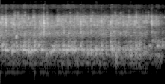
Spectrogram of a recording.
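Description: A toilet flushing close by, a loud continuous rush of swirling water that holds steady for the whole stretch and fades at the very end.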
